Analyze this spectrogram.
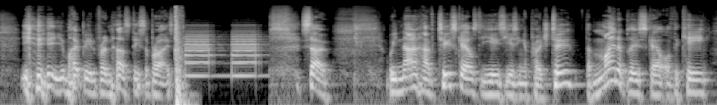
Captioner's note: klaxon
